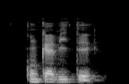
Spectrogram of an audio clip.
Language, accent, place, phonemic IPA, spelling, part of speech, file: French, France, Lyon, /kɔ̃.ka.vi.te/, concavité, noun, LL-Q150 (fra)-concavité.wav
- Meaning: concavity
